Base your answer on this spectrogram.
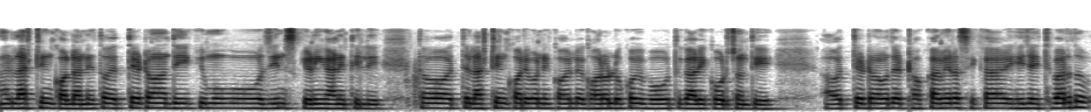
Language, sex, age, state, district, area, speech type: Odia, male, 18-30, Odisha, Kandhamal, rural, spontaneous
